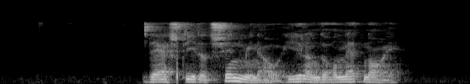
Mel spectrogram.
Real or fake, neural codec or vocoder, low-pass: real; none; 7.2 kHz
